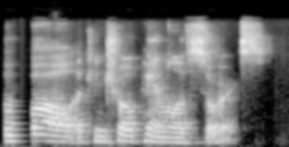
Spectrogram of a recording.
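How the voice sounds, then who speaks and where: A woman's voice: low-pitched, steady tone, moderate pace. A woman reading scripted stage directions as the narrator of a screenplay table read.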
